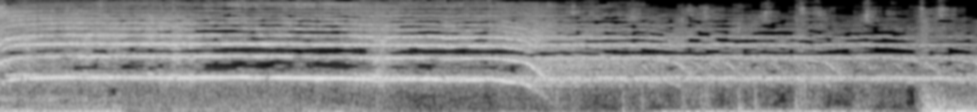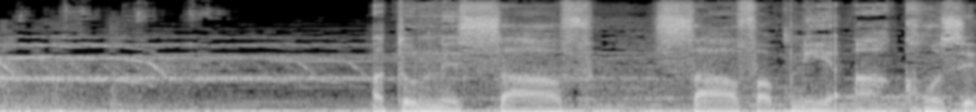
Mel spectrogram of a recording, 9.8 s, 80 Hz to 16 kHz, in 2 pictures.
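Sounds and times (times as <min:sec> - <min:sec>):
girl screaming loud and piercing: 0:00.0 - 0:05.7
wavering shrieks: 0:00.0 - 0:06.8
speech: 0:07.2 - 0:09.7.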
